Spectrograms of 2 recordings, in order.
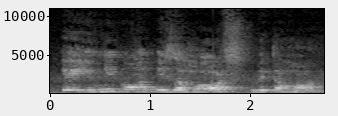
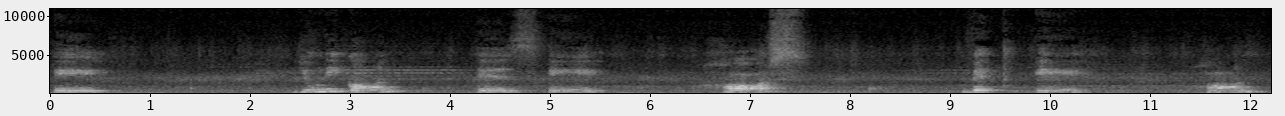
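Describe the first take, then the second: First: Said in the usual way. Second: Slow, word by word, each word set apart; slow dictation. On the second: Shown as a demonstration. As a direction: dictate it to the class slowly. (धीरे धीरे बोलकर लिखवाना)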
